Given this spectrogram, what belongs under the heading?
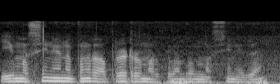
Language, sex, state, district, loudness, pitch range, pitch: Kannada, male, Karnataka, Koppal, -18 LUFS, 120-135 Hz, 125 Hz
